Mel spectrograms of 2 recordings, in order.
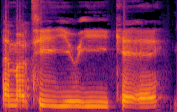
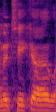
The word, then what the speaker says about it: Motueka: Yeah, so it says, we've chosen a communion of Citra and Motueka. Motueka? I don't know how to say it. Motueka. – Yeah, Motueka, like Yukika, yeah.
